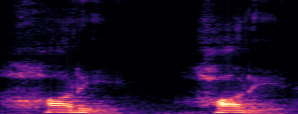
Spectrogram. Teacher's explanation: En inglés de los Estados Unidos vamos a usar la R suave.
